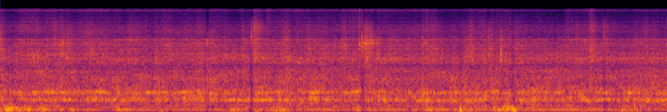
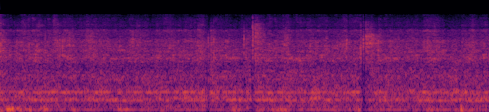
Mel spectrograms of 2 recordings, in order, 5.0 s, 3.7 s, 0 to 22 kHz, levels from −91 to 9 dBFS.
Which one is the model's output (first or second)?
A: first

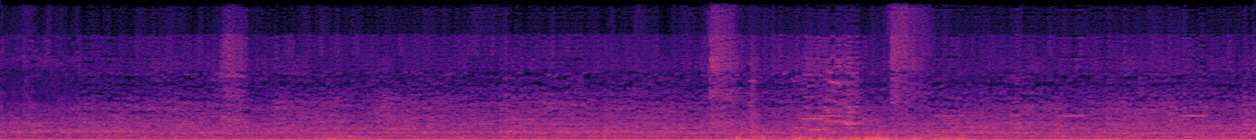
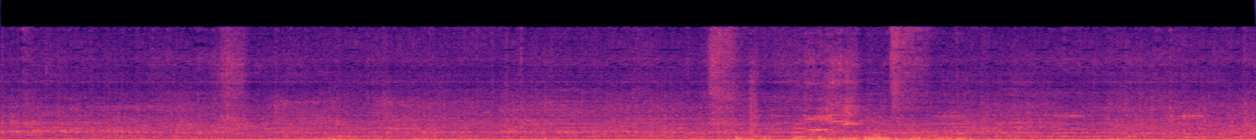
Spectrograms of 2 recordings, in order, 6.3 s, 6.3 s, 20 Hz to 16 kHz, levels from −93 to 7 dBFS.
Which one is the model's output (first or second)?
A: second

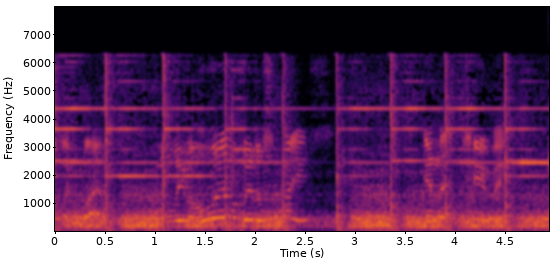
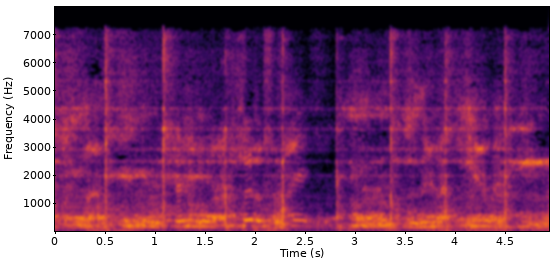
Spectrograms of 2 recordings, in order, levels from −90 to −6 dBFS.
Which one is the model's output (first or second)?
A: second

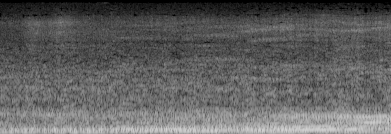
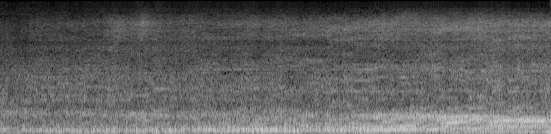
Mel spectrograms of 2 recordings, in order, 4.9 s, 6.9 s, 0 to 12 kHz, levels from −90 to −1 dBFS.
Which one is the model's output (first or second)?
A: second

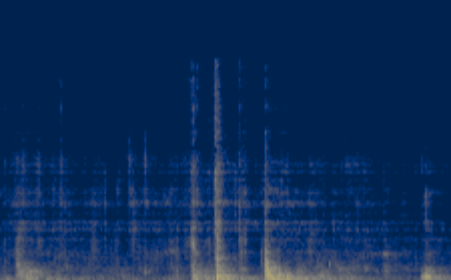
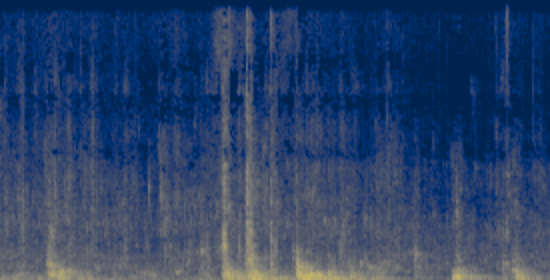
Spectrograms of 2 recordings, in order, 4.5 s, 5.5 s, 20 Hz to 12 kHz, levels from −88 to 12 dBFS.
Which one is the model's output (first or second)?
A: first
